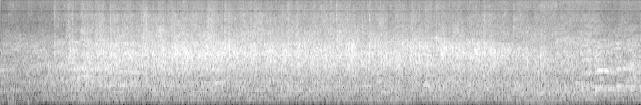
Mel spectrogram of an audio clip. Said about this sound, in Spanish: Fíjate en cómo responde, cómo reacciona a las risas y los aplausos de los diputados.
